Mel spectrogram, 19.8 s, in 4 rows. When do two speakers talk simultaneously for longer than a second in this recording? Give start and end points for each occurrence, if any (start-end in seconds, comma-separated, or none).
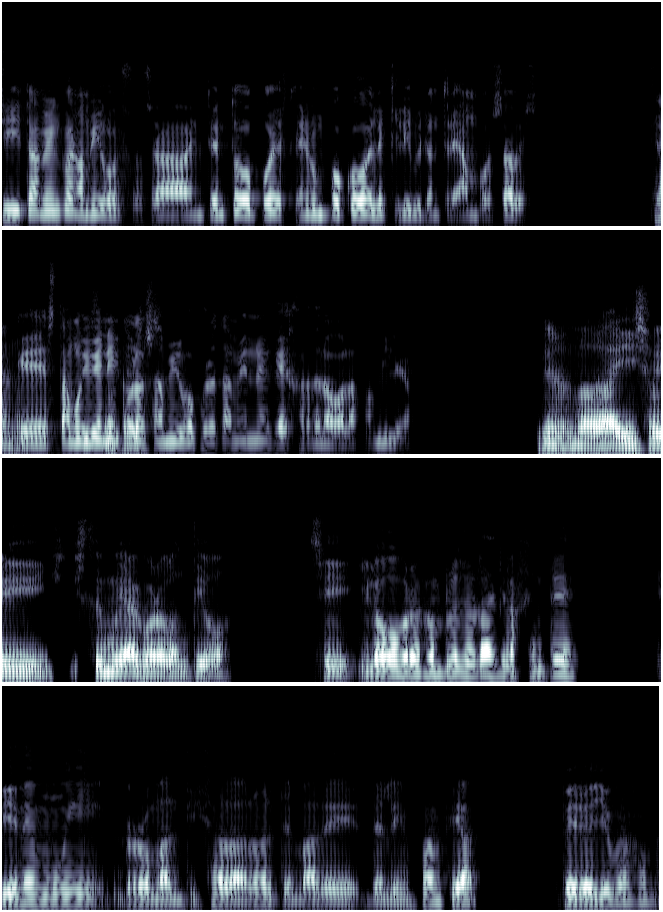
4.9-6.2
